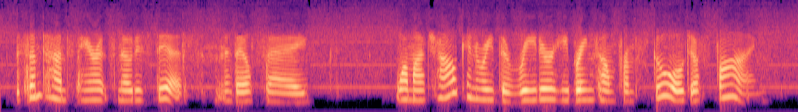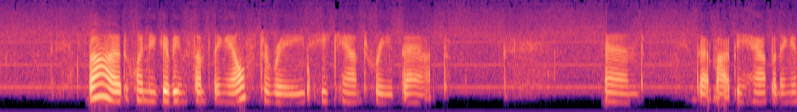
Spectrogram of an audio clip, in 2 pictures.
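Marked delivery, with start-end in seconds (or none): none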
